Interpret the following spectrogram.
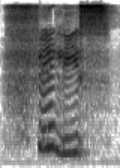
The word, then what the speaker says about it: feliz: A palavra feliz, feliz. Olha a sílaba lá, ó. Feliz. Sem acento, o som do E, fê.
